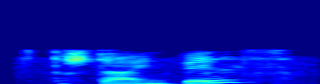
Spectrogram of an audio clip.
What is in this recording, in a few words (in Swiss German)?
"steinpilz", alsace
